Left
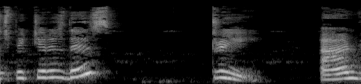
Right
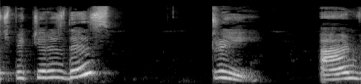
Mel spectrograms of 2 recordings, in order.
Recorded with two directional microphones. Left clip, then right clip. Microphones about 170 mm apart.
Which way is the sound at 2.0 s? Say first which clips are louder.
Right 4 dB; 15° right (ahead or behind).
